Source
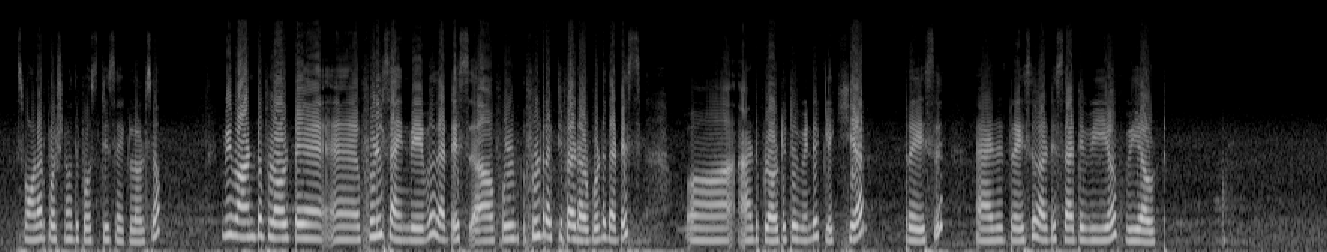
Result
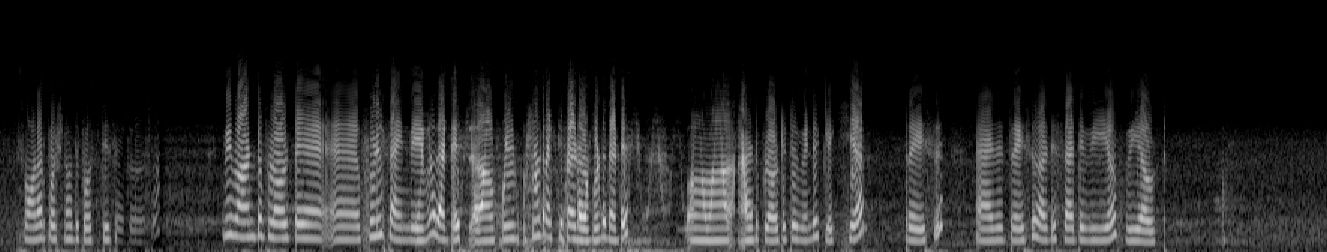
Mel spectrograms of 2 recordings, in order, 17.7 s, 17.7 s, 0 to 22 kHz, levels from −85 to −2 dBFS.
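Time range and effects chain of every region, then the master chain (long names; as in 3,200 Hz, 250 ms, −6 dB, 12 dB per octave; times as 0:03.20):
0:01.56–0:02.99: lower of the sound and its delayed copy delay 2.2 ms + bad sample-rate conversion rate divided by 4×, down none, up hold + downward compressor 4 to 1, threshold −44 dBFS
0:05.55–0:10.07: low shelf with overshoot 220 Hz +6 dB, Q 3 + comb filter 3 ms, depth 32% + auto-filter bell 3.6 Hz 450–3,500 Hz +12 dB
whole clip: adaptive Wiener filter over 9 samples; low-pass filter 2,300 Hz 12 dB per octave; spectral tilt +2 dB per octave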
